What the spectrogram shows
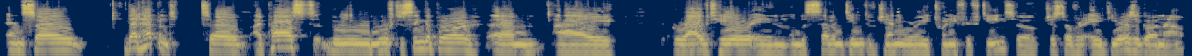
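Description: This interview features a professor and company co-founder from Belgium, a man in his thirties, telling stories casually as he answers, often restarting and using fillers. He speaks at a medium pitch, and the recording is rough.

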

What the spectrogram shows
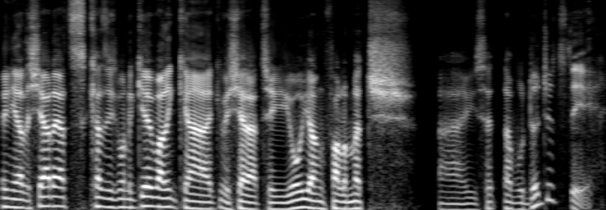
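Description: A man's voice: lowish voice, a little fast, sharp tone, clear, resonant tone, no room sound. A middle-aged man hosting a casual chat, laid-back and slangy, swearing freely.

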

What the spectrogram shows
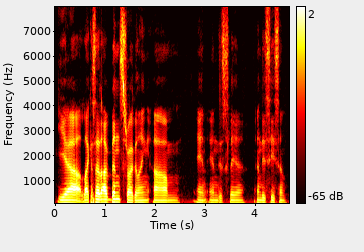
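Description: Casting: male interviewee, Danish accent, fry-edged delivery, close dry sound, modest and hesitant. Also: fairly low pitch, completely flat delivery, unhurried, no echo. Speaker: interviewed tournament champion. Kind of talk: casual interview answers.

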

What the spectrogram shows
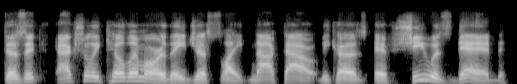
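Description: This is a man co-hosting a casual movie podcast who chimes in agreeably and tells anecdotes. His voice sits at a middle pitch, with a dry, close sound. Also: animated, a little slow, fairly bright tone, no room sound. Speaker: podcast co-host. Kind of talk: casual movie review chat.

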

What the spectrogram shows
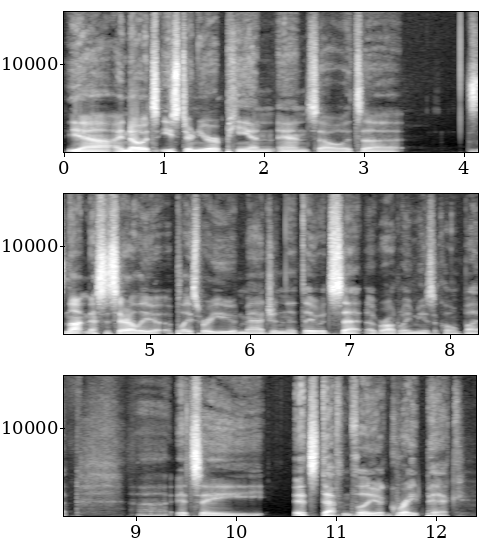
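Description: A man's voice: fairly low pitch, steady tone, moderate pace, warm tone, no echo, studio quality. A man co-hosting a podcast, talking casually and thoughtfully with frequent restarts. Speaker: podcast co-host. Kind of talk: casual chat.

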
